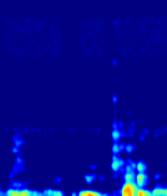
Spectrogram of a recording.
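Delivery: what on earth, high and incredulous; baffled question. Retold or imitated. Answering the word run in his heart, high baffled question. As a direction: voice shoots way up in confusion. Reacting to hearing God say run.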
